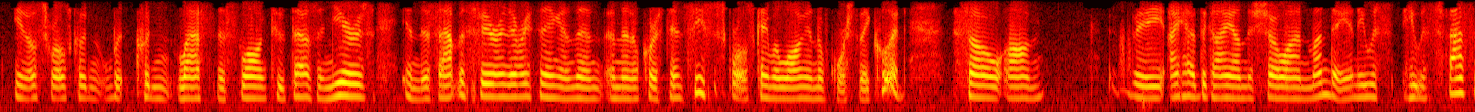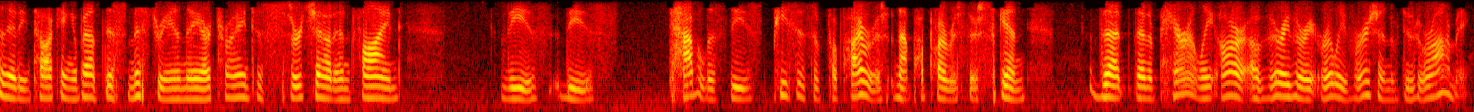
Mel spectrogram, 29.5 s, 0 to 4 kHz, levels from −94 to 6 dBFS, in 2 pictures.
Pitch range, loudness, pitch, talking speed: 185-210 Hz, -28 LUFS, 195 Hz, 175 wpm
